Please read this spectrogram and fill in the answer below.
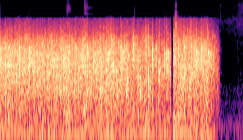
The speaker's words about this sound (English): Where's my applause? There we go.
